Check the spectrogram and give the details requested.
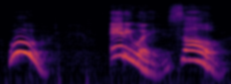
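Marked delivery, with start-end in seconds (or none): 0.1-0.5 sharp high woo, much louder; a loud high whoop of disbelief; woo exclaim. Real, not acted. Exclaiming about heartless ex.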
